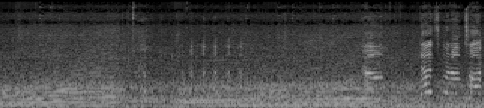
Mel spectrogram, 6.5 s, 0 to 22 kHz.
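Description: A Corvette Z06 with an LS6 engine and titanium exhaust accelerates hard, its deep engine note rising in pitch through the revs, loud and close, with a person talking over it throughout.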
